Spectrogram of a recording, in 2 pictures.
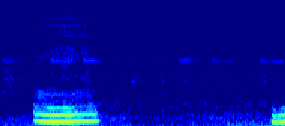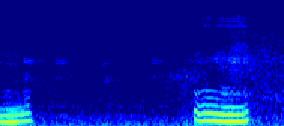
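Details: Kiki, a pet brown tabby cat, snoring suddenly while asleep: three drawn-out harmonic snores, each lasting about a second and separated by roughly two to three seconds of quiet breathing, in a small indoor room.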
